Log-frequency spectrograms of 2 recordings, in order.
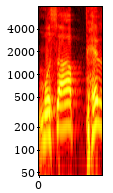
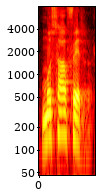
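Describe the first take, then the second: First: The middle consonant is an aspirated p sound. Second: The middle consonant is a clear f sound. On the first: The speaker calls it wrong. "मुसाफिर नहीं बोला मैंने" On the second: The speaker calls it right. "जहाँ फ बोलना है वहाँ फ बोलिए"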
